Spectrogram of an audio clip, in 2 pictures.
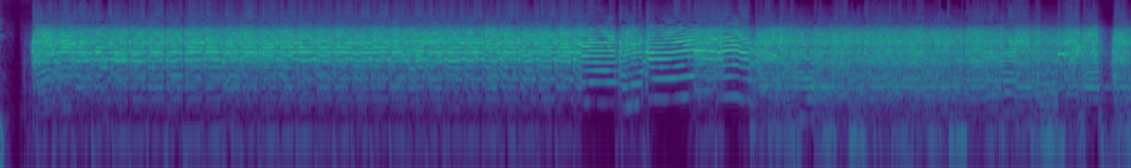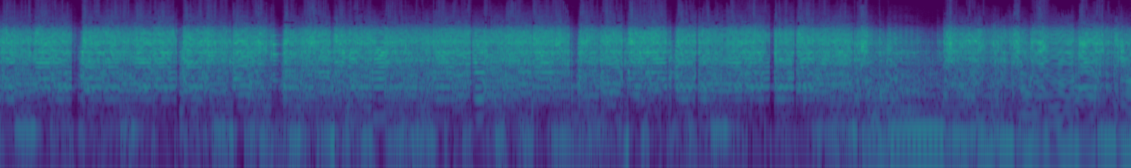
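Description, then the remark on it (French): A heavily distorted electric guitar, plugged into a mixing console with the console preamp saturated, plays a loud, fuzzy, saturated riff, with a brief bending glide near the middle before the gritty chugging continues, no voices present. “mais en branchant la guitare dans la console, en saturant le préampli de, de, la console et en enregistrant ensuite ce son.”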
